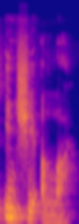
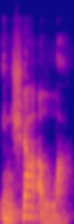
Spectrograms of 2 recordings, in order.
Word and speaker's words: insha'Allah: No one says inshi Allah. They say insha'Allah.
